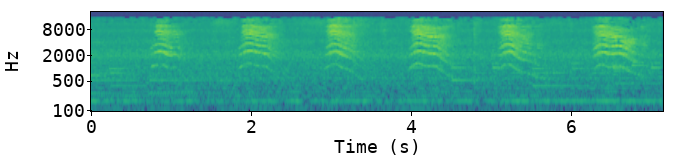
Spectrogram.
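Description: High-pitched Shih Tzu cries during whelping: a rising-then-falling squeal that repeats about once a second, about seven times, over a faint steady hum.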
